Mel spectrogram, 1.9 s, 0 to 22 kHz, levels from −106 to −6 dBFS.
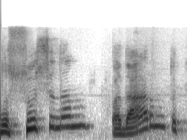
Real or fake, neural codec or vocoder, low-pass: fake; vocoder, 48 kHz, 128 mel bands, Vocos; 10.8 kHz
